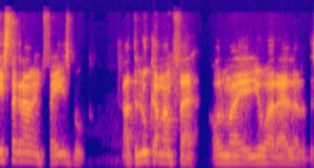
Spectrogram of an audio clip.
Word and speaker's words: Manfe: Manfe.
